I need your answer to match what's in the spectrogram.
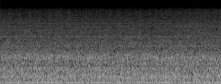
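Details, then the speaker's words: Cold start of a 1973 Mercury Marquis Brougham 460 V8 with a new fan clutch: steady, even low rumble at raised cold fast idle, no knocks or misses; normal, smooth running. "let's start it up here it is cold so it'll be on fast idle"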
